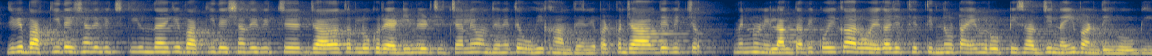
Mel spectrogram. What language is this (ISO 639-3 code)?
pan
